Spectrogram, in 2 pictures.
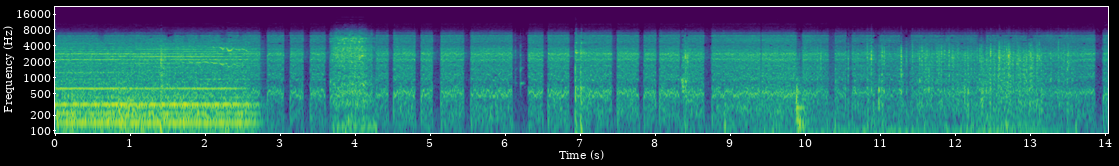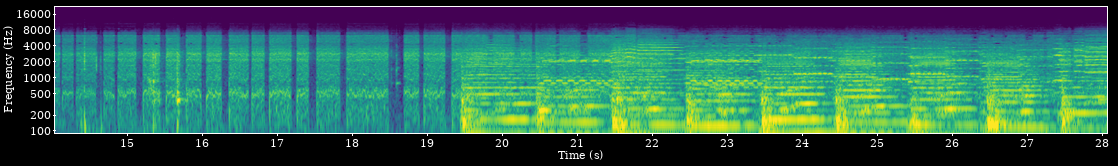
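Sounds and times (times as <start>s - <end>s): cartoon machinery running: 1.7s - 23.4s.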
